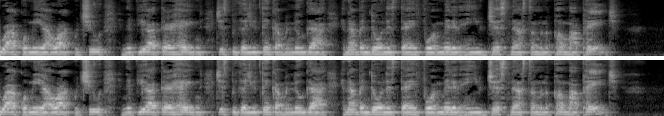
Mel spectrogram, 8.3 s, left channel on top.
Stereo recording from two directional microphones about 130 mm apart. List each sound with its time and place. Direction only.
0.0 s speech: 15° right (ahead or behind)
